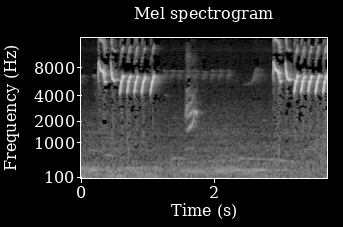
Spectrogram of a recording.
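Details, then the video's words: Oriental white-eye song used as training material: a rapid burst of six or seven very high, thin, slurred whistles in about one second, a short pause with a single chirp, then another fast burst. "ISIAN TEMBAKAN PLECI"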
